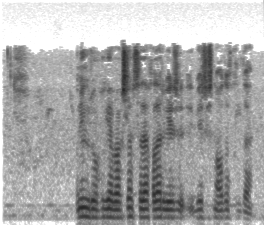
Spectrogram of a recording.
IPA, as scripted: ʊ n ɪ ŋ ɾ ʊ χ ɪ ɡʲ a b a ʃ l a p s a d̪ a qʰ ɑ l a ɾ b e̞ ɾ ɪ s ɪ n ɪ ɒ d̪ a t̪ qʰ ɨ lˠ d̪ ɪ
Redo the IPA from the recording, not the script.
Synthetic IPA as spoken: ʊ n ɪ ŋ ɾ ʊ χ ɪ ɡʲ a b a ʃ l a p s a d̪ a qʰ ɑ l a ɾ b e̞ ɾ ɪ ʃ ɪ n ɪ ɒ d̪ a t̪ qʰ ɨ lˠ d̪ ɪ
